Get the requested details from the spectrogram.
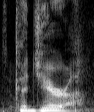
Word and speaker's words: Xigera: And the spelling is X-I-G-E-R-A. And they say the correct pronunciation is Kajera. I don't know how you get K-A from X-I.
